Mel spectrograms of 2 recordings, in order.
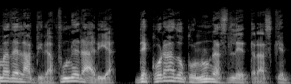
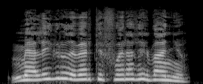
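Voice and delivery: high, louder, forced brightness; faked cheer; 14 semitones higher, 4 dB louder than usual. A narrator's reading. Hermione greeting Myrtle with faked cheer. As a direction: pretend to be happy to see her. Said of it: "fingiendo un tono animado".

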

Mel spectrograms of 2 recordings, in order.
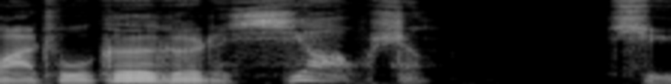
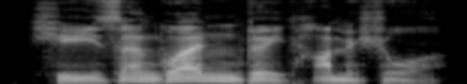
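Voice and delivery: ordinary delivery

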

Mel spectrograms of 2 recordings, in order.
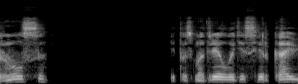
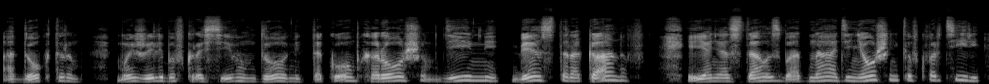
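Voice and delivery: pleading mother voice; 7 semitones higher than usual. Acted. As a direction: beg sweetly like an old mother. Demon mimics the mother's pleading.

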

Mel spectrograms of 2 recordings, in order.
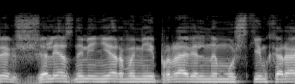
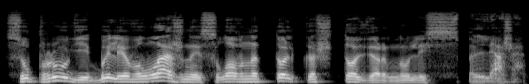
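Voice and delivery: usual speaking voice

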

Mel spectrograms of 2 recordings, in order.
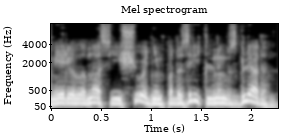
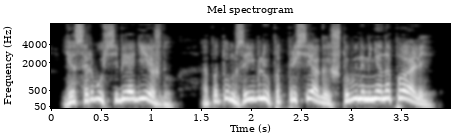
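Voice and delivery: rattling off; 10 semitones higher, faster than usual. A narrator's reading. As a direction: gabble the threat quickly. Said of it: "затараторила девица".

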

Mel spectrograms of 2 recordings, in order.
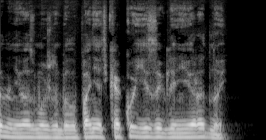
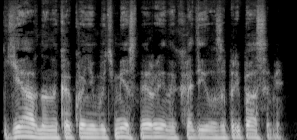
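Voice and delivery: ordinary delivery, nothing marked

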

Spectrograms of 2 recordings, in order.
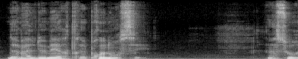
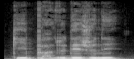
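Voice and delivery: higher, louder cold challenge; coldly; 5 semitones higher, 5 dB louder than usual. A narrator's reading. James answers George's call to lunch, coldly. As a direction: ask it with cool disdain. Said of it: "dit froidement James".

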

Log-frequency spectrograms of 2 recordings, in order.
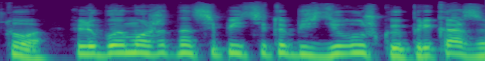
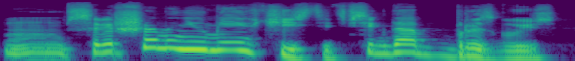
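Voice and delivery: confiding; 9 semitones higher than usual. A narrator's reading. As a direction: explain it confidentially, like a small confession. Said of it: "доверительным тоном пояснила она". (доверительный женский голос, повыше)

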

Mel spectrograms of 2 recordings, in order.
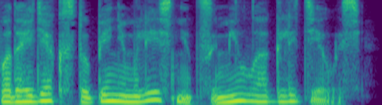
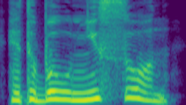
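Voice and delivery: higher, louder repeat of был; insisting on был, louder and higher; louder insistence; 5 semitones higher, 6 dB louder than usual. Acted. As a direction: push it harder.

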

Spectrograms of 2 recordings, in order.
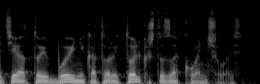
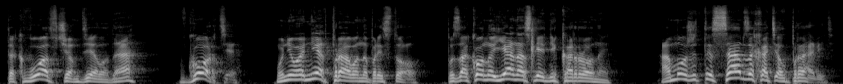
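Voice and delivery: raised voice, rising in pitch; heated retort; 9 semitones higher, 6 dB louder than usual. Acted. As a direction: jump up and counter-accuse. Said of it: "Вскочил с трона Рольф в ответ". (вспыхнув, с вызовом)

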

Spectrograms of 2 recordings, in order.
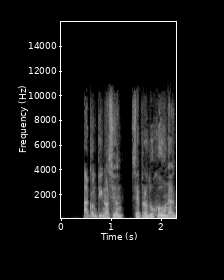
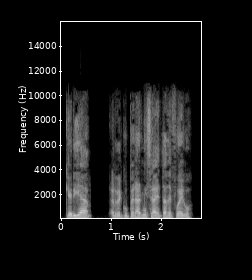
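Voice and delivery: hoarse voice; 5 semitones higher than usual. Acted. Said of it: "repuso Harry con voz ronca".

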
